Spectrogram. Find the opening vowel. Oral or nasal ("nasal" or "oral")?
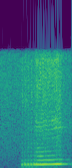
nasal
